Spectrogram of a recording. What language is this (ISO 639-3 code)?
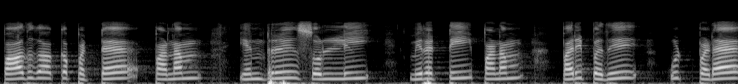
tam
